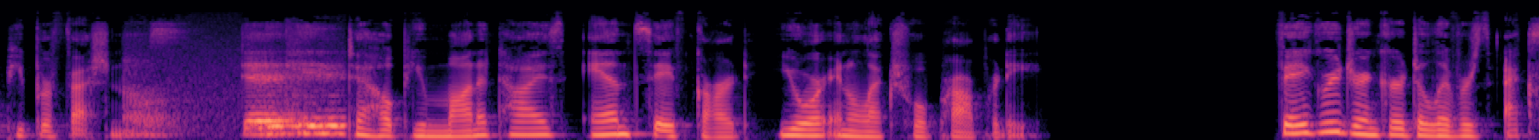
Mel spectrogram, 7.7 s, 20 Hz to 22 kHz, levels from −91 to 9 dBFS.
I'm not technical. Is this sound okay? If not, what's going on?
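No. From 0.63 to 1.72 seconds there is a switch to a distant microphone. The voice suddenly sounds roomy and hollow, with less bass, as if spoken from across the room. The loudness stays about the same, and the background stays quiet. At 1.72 seconds the close, full sound returns just as abruptly. The likely cause is that the close microphone dropped out briefly and a farther one, such as a camera's, filled in.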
